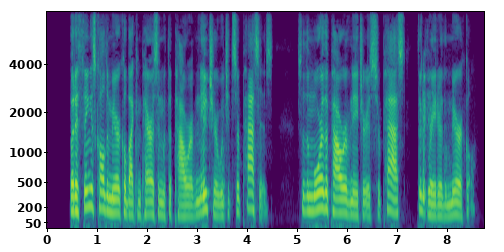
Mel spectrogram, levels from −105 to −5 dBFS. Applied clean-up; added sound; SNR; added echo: neural mask model DeepFilterNet 3.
